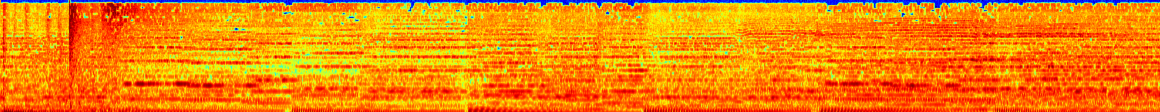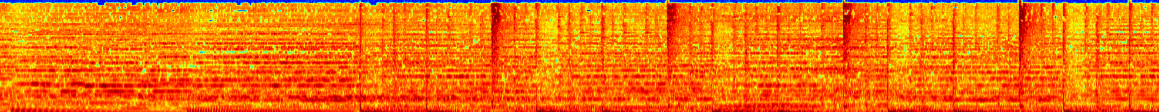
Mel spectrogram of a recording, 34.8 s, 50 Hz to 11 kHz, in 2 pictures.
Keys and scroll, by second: 1.0 ], 1.1 [, 2.3 ctrl+alt+z, 4.5 [, 16.2 ctrl+s, 16.9 ctrl+alt+z, 17.5 ctrl+alt+z, 18.6 ctrl+s, 19.0 ], 19.9 [, 22.2 ctrl+alt+z, 22.4 7, 25.3 ctrl+alt+z, 25.6 7, 25.7 8, 30.0 ctrl+s, 32.1 ctrl+alt+z, 33.9 ctrl+alt+z.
